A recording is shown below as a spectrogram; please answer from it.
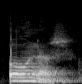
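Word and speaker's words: honor: الايه الشيء ريستور ريستور اونر اونر كلمه اونر معناها يكرم او يحيي كلمه اونر معناها يكرم او يحيي طبعا هنا الاتش سايلنت الاتش هنا سايلنت جلورس جلورياس معناها عظيم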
